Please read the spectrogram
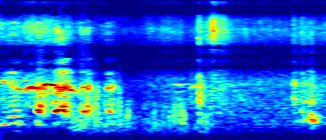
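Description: People laughing, loudest in the first half second or so and then dying down into scattered chuckles.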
